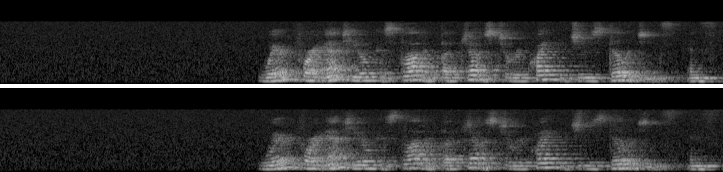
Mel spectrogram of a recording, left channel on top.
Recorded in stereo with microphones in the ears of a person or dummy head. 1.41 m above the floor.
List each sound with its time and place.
2.6 s a woman speaking: 45° left (ahead or behind), 4 m; by 7.2 s 25° left (ahead or behind), 1.3 m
